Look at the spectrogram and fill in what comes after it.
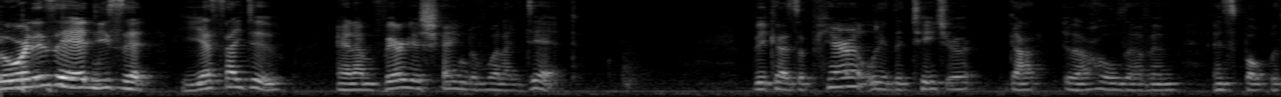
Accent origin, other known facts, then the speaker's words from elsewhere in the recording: Tuscumbia, Alabama, United States; I grew up in what they call the Quad Cities in Alabama, specifically Tuscumbia, Alabama.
